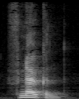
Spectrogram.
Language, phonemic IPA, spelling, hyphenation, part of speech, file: Dutch, /ˈfnœy̯kə(n)/, fnuiken, fnui‧ken, verb, Nl-fnuiken.ogg
- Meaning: to curtail, cripple, weaken, rein in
